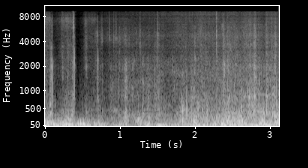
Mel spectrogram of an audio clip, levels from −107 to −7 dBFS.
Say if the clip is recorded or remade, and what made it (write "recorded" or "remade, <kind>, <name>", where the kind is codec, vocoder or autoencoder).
remade, autoencoder, DAC-VAE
